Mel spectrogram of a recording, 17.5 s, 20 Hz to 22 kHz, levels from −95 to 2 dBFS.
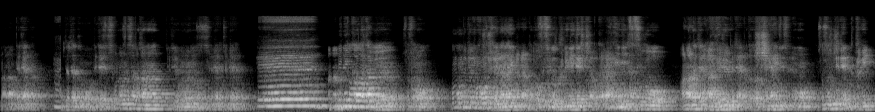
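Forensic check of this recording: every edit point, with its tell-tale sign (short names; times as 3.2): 1.22 sound cut off
4.47 repeat of the last 0.31 s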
